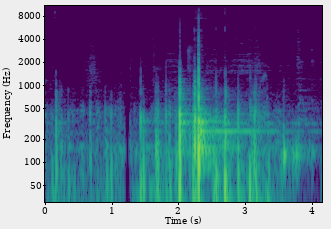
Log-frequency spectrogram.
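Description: A microphone bumps and thumps as it is handled.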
